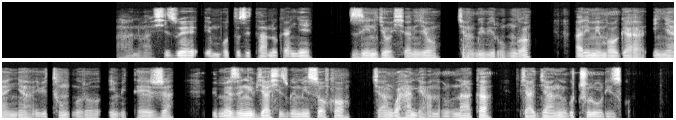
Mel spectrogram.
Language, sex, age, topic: Kinyarwanda, male, 18-24, agriculture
